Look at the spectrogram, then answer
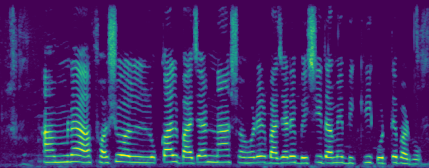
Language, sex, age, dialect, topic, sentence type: Bengali, female, 18-24, Rajbangshi, agriculture, question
